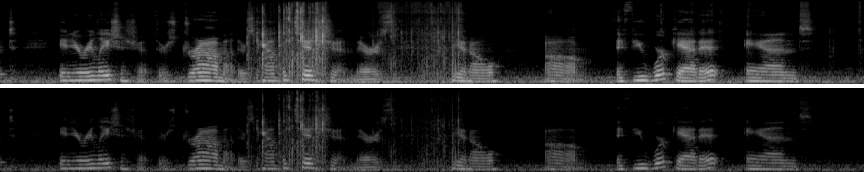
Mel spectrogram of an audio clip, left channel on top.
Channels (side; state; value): right; quieter; 10.8 dB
